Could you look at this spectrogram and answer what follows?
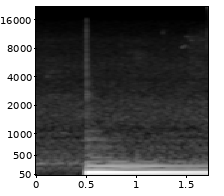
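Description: A sustained synth bass G note from Ableton sounds alone after a short silence, loud and steady, holding without decay to the end.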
